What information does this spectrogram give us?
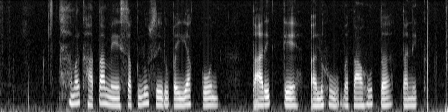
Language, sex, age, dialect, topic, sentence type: Magahi, female, 25-30, Western, banking, question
